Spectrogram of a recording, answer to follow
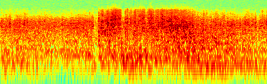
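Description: Sustained battle gunfire, a dense rattle of shots and blasts, a little louder about a second in.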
